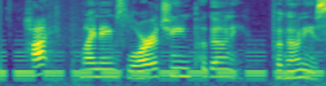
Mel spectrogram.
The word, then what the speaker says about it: Podgajny: Hi, my name's Laura Jean Podgajny. Podgajny is spelled P-O-D-G-A-J-N-Y.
